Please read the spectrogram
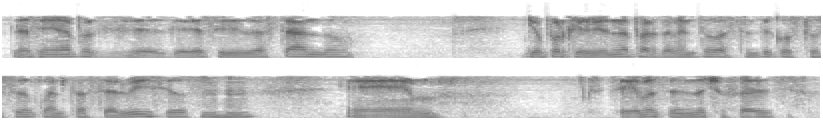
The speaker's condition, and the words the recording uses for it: Parkinson's disease. Que me vieran, que, como tengo la voz ahora que a veces me tiembla, a veces mm.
